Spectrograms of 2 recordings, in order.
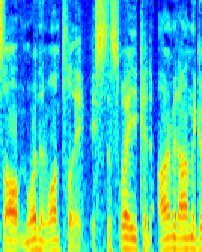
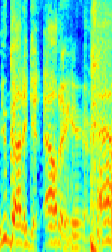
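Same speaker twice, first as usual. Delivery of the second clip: higher-pitched mock scream; screaming announcer; 8 semitones higher, 4 dB louder than usual. Announcer warns players about the bomb, mock scream. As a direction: play a panicked game announcer, half laughing. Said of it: "have the announcer scream".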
